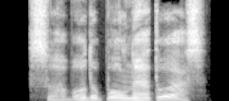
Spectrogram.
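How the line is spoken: Exclaimed. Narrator (Russian): воскликнул

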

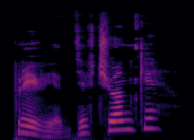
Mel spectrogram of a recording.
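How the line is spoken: Womanizer's purr. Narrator (Russian): мурлыкнул главный академический бабник

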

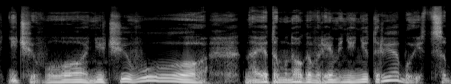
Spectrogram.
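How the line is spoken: Muttering. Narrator (Russian): бормотал он

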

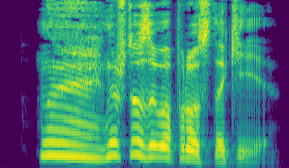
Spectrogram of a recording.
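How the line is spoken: Sighing. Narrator (Russian): Вздохнул Морецкий

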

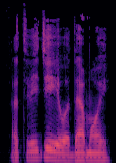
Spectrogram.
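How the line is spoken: Quiet. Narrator (Russian): сказал тихо

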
